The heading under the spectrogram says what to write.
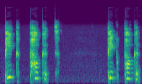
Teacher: a strong aspiration just appear in the accented syllable and weak aspiration appears in the non-accented syllables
